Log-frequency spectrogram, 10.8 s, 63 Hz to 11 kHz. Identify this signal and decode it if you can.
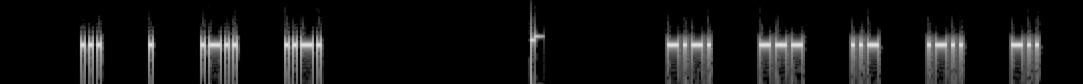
Morse code, heard as a keyed tone, about 30 wpm, spaced as for 14 wpm, 700 Hz. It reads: SELF COULD
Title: 4x Character Spacing - Top 300 Words - 30wpm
